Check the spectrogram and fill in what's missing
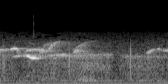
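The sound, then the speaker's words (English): Birds calling at night in sliding, whistled notes that rise and fall, steady over a faint background hiss, with a brief fresh call near the end. “Yes, the birds changed when his breathing changed.”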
